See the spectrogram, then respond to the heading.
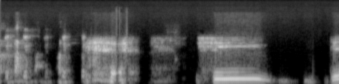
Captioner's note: laughs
